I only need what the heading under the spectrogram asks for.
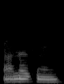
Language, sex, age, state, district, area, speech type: Kashmiri, male, 18-30, Jammu and Kashmir, Anantnag, rural, conversation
